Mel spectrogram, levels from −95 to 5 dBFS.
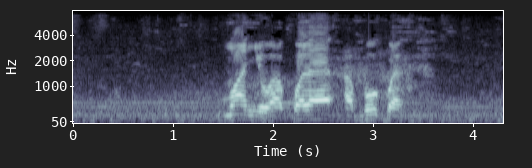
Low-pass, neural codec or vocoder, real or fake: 7.2 kHz; none; real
